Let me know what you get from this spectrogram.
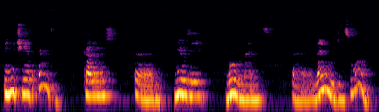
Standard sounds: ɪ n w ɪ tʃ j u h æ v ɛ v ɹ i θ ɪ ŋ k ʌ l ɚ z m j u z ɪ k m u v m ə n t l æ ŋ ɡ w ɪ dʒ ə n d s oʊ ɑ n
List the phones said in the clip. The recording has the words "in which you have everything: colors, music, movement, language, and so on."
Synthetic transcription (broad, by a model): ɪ n w ɪ tʃ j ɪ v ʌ p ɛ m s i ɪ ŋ k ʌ l ɚ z m j u z ɪ k m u v m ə n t l æ ŋ ɡ w ɪ dʒ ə n s oʊ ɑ n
